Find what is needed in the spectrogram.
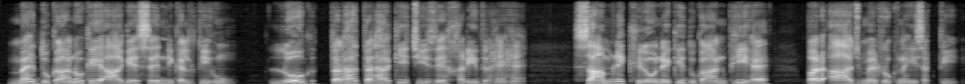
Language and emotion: Urdu, neutral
